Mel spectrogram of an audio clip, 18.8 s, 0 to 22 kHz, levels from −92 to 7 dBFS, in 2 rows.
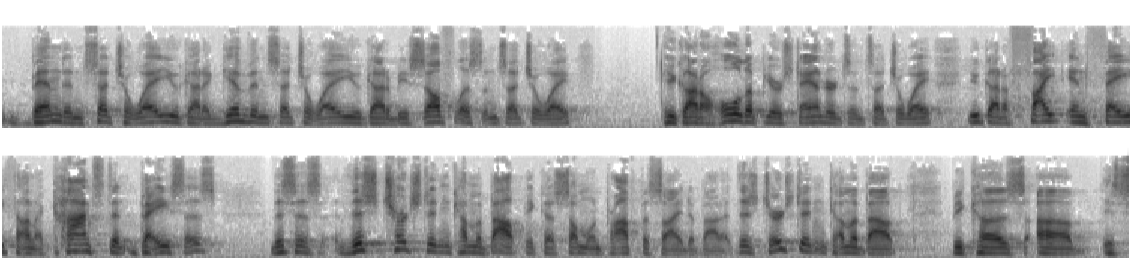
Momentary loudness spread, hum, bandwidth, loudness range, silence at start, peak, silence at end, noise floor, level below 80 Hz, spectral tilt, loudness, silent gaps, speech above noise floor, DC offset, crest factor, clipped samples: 9 LU; none; 11 kHz; 2 LU; 0 s; 0 dBFS; 0 s; -49 dBFS; -54 dBFS; -5 dB/octave; -19 LUFS; none; 30 dB; 0.2%; 20 dB; under 0.1%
